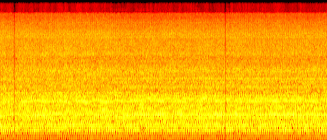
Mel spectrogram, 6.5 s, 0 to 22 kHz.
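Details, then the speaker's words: Lawn mower small engine with ignition coil air gap set to maximum, well above the recommended .010: runs steadily at speed with a buzzy even note. "Maybe you thought, "Okay, maybe I gotta maybe I gotta pull this thing all the way back. It runs. It's just hard to start.""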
